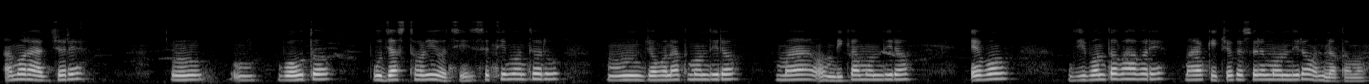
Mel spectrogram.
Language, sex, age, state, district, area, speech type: Odia, female, 30-45, Odisha, Mayurbhanj, rural, spontaneous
